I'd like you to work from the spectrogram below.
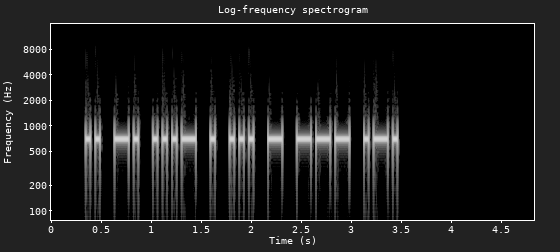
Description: Morse code, heard as a keyed tone, about 25 wpm, 700 Hz. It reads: INVESTOR
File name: Eight Letter Words - 25wpm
